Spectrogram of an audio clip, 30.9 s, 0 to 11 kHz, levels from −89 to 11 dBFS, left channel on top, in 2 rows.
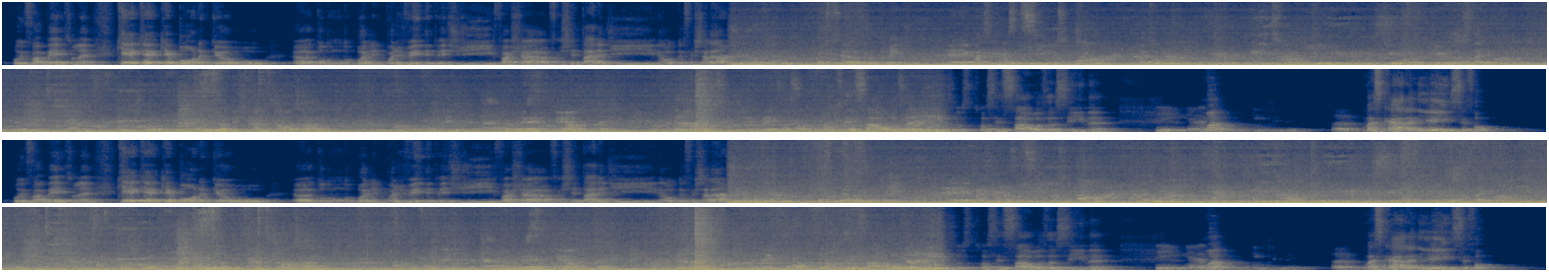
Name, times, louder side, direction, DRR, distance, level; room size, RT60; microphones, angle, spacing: voice 1, 0.1-2.6 2.9-7.3 8.1-9.1 9.4-11.0 11.3-17.2 17.6-18.8 20.6-21.2 22.1-23.4 23.7-26.5 27.4-27.6 29.1-30.2, equal, 50° left, -2 dB, 0.8 m, -30 dB
sound 1, 7.2-24.9, right 1 dB, 90° right, 0.5 m, -24 dB
voice 2, 7.6-8.1 17.6-17.9 19.1-21.6 21.9-22.2 22.5-22.9 23.3-24.2 24.5-24.6 27.0-28.5 28.7-29.0, right 1 dB, 20° right, -2 dB, 0.4 m, -35 dB
2.5 x 2.2 x 2.3 m, 0.73 s
head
